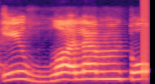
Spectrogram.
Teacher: langsung ditekan ke za tebal ya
